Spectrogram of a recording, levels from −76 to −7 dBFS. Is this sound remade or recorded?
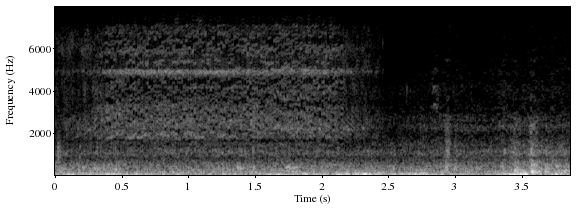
recorded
